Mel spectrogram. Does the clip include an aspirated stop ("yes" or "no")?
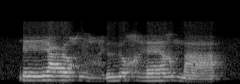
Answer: no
